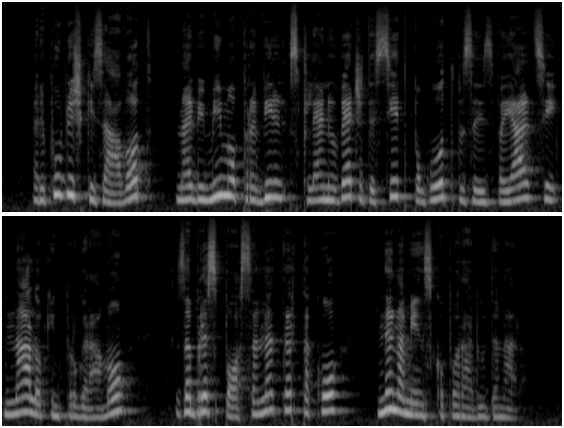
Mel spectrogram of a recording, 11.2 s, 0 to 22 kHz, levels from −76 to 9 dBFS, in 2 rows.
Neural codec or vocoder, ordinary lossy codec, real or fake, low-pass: none; none; real; none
